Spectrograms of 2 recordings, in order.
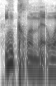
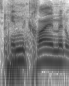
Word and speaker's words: inclement: It's inclement weather. – Yeah, that's the. I think that's the origin of the word, but it's pronounced inclement. Inclement weather. – No, it's not. – It's in climate. okay.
